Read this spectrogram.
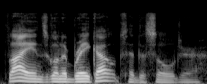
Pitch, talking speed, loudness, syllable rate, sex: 120 Hz, 230 wpm, -16 LUFS, 4.4 syllables/s, male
